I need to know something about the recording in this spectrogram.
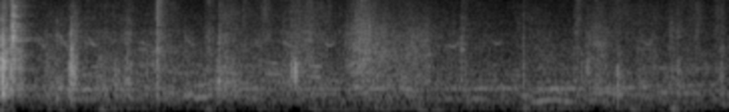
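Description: Metal clanks and knocks against a wheelbarrow.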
